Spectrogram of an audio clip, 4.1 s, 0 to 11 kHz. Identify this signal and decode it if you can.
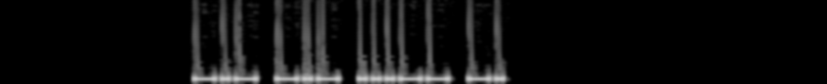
Morse code, heard as a keyed tone, about 34 wpm, 700 Hz. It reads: KK3N
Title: USA Call Signs - 4 Characters - 35wpm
